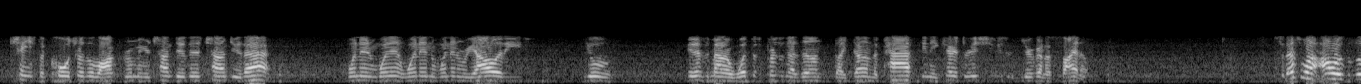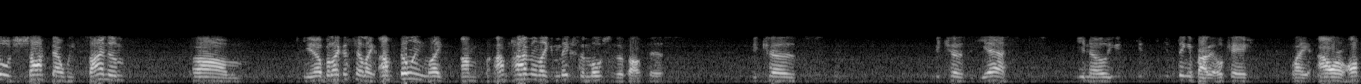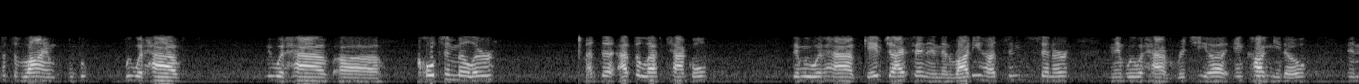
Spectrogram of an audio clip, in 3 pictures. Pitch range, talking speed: 175-205 Hz, 190 wpm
